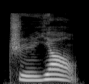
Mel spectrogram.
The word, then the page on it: 只要: zhǐ yào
